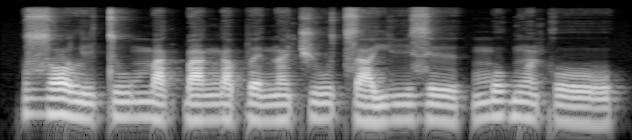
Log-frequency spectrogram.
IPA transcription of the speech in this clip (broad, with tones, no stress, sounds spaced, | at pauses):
z ɔ˦˨ l i˨ t uː˦ m a˨ k͡p a˦ ŋ a˦ p ɛ˨ n ã˦ t͡ʃ uː˦ t͡s a˨˦ j iː˦ z ɪ˦˨ | m o˦ ɡʷ ã˨ k oː˨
